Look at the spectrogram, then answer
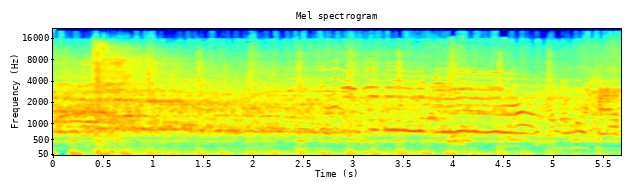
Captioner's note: Gritos e aplausos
